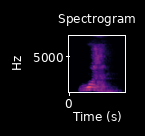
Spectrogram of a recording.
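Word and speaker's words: 万: 링이라고 읽어주시면 되겠고요. 100은요. 빠이, 천은요. 치엔, 만은요. 완 읽어주시면 되겠습니다.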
